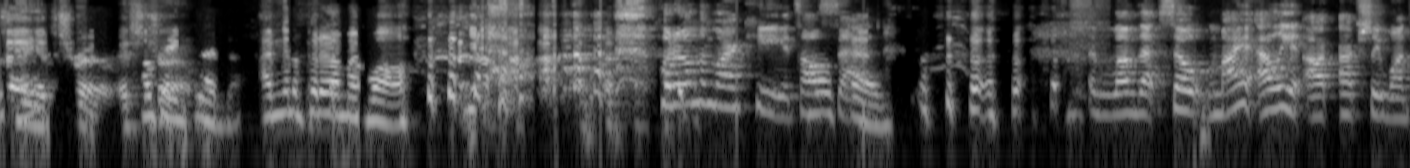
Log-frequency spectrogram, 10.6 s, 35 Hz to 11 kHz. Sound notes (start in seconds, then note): 3.1 laughs; 6.5 laughs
